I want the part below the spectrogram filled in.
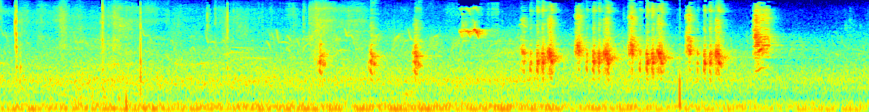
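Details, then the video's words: Great reed warbler song: a burst of loud, harsh, grating notes and croaky chirps, fast and jerky, building after a quieter start, over faint background hiss. "Trzciniak i jego śpiew"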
